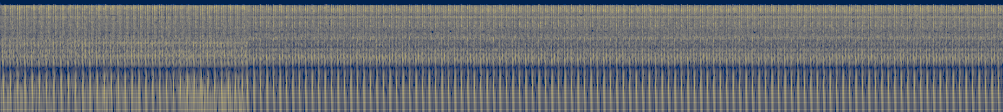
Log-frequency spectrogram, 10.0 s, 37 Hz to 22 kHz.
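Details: Pre-WWII Briggs & Stratton model WM after rebuild (0.010" oversize bore, NOS piston and rings), warm after about an hour of running, still breaking in: crisp, even single-cylinder beat, no knocks or rattles.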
